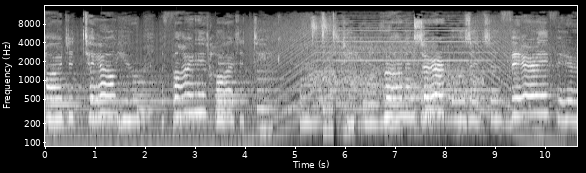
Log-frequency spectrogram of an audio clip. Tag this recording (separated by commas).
Music, Electronic music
